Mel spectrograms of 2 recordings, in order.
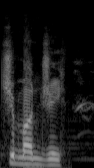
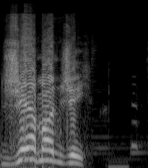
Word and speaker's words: Jamunji: I'm pronouncing it Jumanji. There's no U! That's an A! Jumanji. That's not how you pronounce that! Jamunji.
